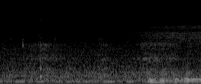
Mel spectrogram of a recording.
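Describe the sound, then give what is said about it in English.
A female pet dog snores with low, rumbling snorts that stay steady and grow a little stronger toward the end. It is fairly quiet, with no voices. “They're absolutely going to hear Piggy snoring on this episode.”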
